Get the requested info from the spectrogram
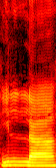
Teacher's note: லாம் ஃபதா, அலிஃப் மது, லா 2 அலிஃப் நீட்டுவோம்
